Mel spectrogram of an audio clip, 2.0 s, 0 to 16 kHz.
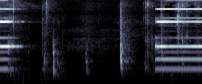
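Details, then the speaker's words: Alaris PCA pump set up with CO2 monitor on the right and primed tubing connected to patient; button clicks after pressing start, then steady high-pitched electronic tone: infusion pump reminder alarm before the loading dose. "so we're going to exit out of that and then just hit start and it's going to remind"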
